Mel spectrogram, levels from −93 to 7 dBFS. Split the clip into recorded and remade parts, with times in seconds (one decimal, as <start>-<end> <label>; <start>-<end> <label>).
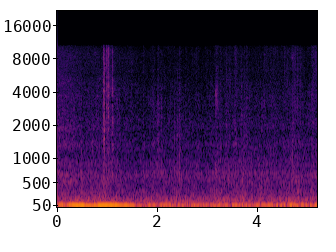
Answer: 0.0-5.2 recorded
